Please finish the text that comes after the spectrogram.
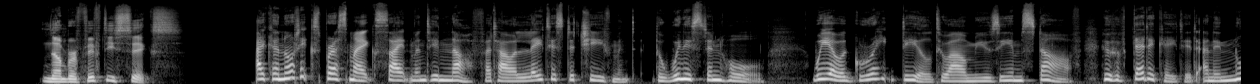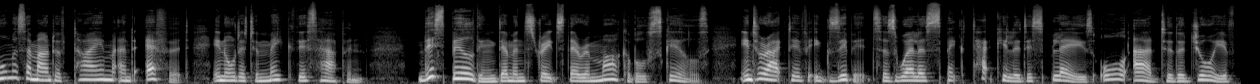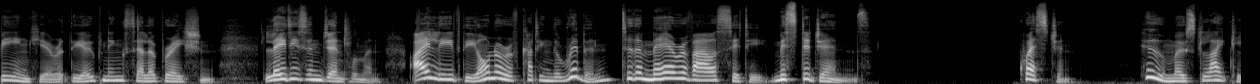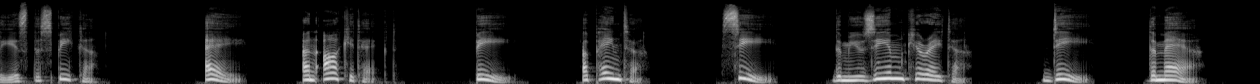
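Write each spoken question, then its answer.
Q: Who most likely is the speaker?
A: C: The museum curator.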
